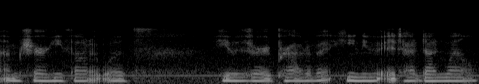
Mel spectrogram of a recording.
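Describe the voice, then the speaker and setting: The speaker is soft-spoken and keeps a fairly slow pace over noticeable background noise. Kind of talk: ASMR.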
